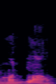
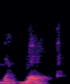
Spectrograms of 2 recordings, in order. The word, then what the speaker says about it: Mont Blanc: So actually, for quite some time now, I've been thinking about getting a Mont Blanc. But the thing is it Mont Blanc? Or should I silently put T?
